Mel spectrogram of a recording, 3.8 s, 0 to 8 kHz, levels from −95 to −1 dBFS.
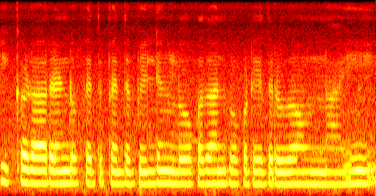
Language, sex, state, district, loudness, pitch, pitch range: Telugu, female, Telangana, Komaram Bheem, -15 LUFS, 190 Hz, 190-195 Hz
